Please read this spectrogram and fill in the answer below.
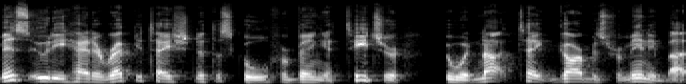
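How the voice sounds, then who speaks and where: With a strong Southern accent, a man talks at a very fast pace in a bright, sharp tone. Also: very clean recording, silent background. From US South. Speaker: outdoors podcast host. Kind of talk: scripted narration.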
